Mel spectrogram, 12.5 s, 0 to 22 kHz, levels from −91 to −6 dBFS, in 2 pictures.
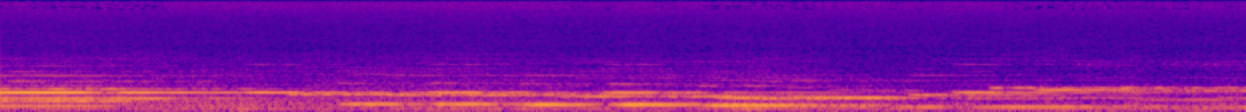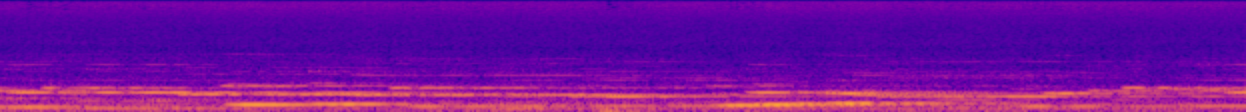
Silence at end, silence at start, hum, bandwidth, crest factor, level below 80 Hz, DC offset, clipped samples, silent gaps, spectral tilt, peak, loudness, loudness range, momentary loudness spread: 0 s; 0 s; none; over 20 kHz; 16 dB; -54 dBFS; under 0.1%; under 0.1%; none; -8.5 dB/octave; -16 dBFS; -33 LUFS; 3 LU; 10 LU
